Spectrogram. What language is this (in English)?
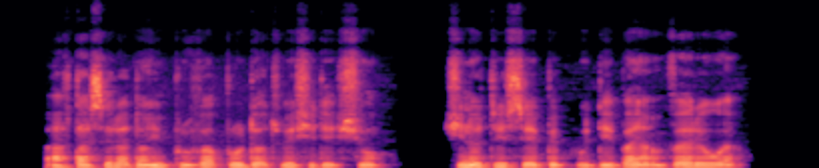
Nigerian Pidgin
